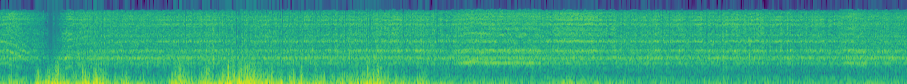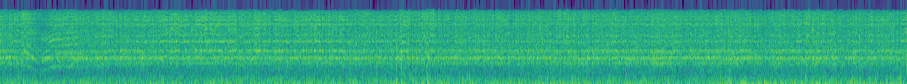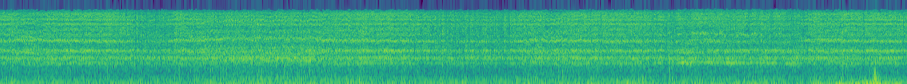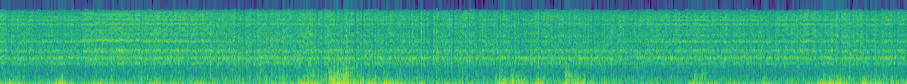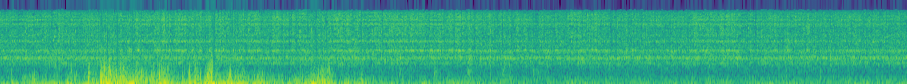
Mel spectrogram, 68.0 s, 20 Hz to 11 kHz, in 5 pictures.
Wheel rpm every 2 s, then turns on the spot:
140, 200, 200, 200, 200, 200, 190, 170, 200, 200, 200, 200, 190, 200, 200, 200, 200, 190, 200, 200, 200, 200, 200, 200, 200, 200, 200, 200, 200, 200, 200, 200, 200, 200.
none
